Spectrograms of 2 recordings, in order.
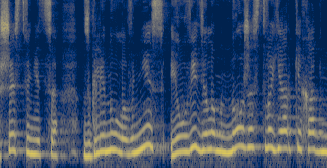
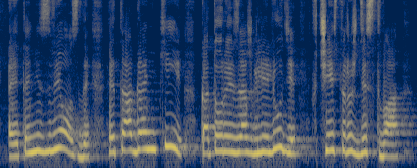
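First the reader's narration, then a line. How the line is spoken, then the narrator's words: Laughing. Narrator (Russian): засмеялись облака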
